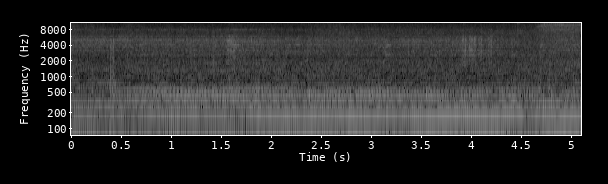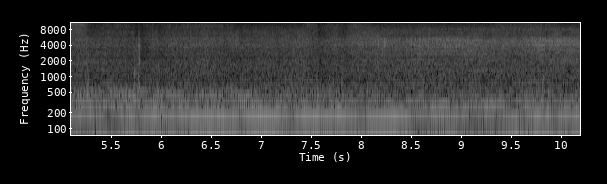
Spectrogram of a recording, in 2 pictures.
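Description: BMW R1200RT boxer-twin motorcycle riding at a steady speed, its engine holding a steady low note under road and wind noise.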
